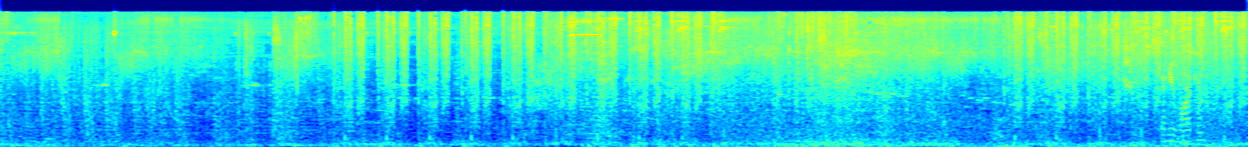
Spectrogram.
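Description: A flamethrower roars loudly.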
